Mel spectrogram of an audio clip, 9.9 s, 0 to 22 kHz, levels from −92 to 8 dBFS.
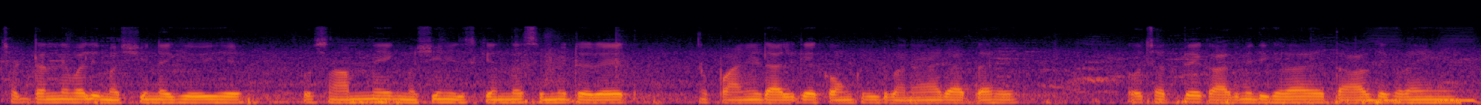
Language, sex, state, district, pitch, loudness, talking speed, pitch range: Hindi, male, Uttar Pradesh, Budaun, 110 Hz, -21 LUFS, 205 wpm, 105-115 Hz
